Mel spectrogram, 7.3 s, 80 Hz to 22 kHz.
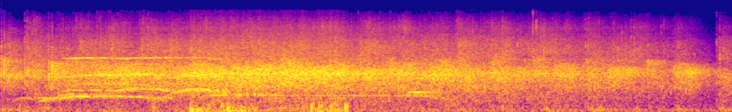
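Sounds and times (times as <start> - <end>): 
room full of people applauding: 0.0 - 7.3
whoops and voices: 0.2 - 4.5.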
